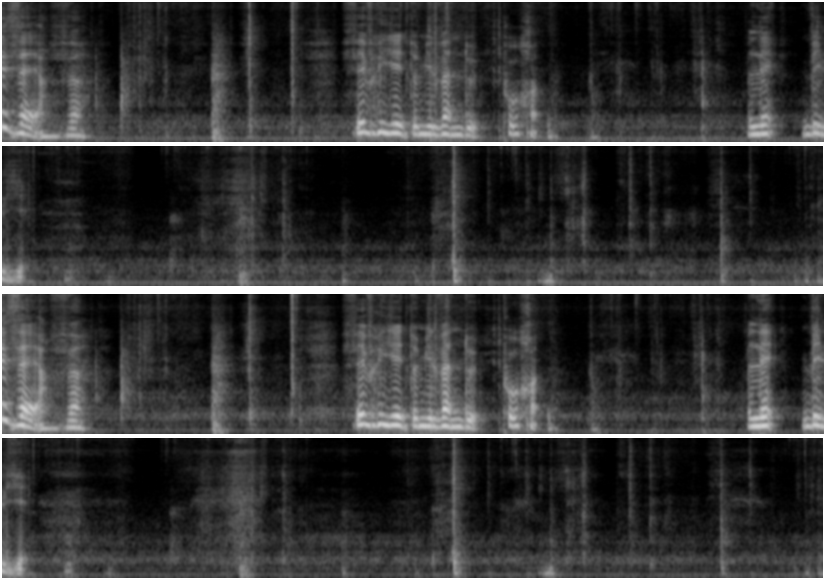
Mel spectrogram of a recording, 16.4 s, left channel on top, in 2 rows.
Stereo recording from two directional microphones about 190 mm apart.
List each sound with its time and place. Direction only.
0.0 s speech: 35° right (ahead or behind)
2.8 s speech: 25° right (ahead or behind)
7.4 s speech: 35° right (ahead or behind)
8.8 s wheeze: 40° right (ahead or behind)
